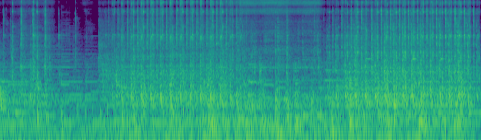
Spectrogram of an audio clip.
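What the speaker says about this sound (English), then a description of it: "old sewing machine that's in one of the rooms" An old sewing machine runs continuously in a museum display, its mechanism producing a fast, even rattling and clicking with a steady motor hum, loud and close throughout with no talking.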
